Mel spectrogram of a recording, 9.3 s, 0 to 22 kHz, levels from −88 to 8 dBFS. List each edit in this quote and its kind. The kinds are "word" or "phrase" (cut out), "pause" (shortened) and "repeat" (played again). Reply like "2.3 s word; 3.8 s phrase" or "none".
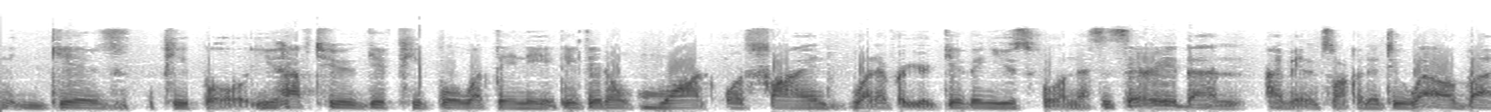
7.8 s pause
